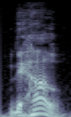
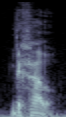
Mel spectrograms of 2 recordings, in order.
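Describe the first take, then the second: First: Dejado with a weak, breathy j; soft j. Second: Dejado with a firm throaty j from the back of the mouth. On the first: Teacher showing the northern soft j in Dejado. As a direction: let the j in Dejado go soft, barely there. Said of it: "las Jotas y las G se vuelven débiles". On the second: Teacher giving the right, firm j in dejado. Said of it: "no es dejémoslo, es dejado". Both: Shown as a demonstration.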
